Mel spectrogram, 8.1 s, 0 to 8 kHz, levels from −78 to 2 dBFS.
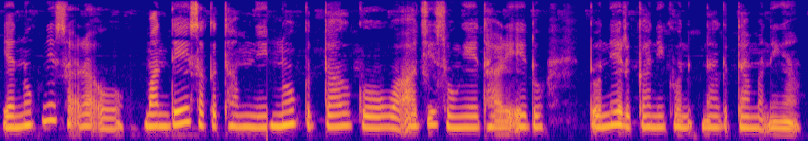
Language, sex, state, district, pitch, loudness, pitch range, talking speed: Garo, female, Meghalaya, West Garo Hills, 210 Hz, -17 LUFS, 200-225 Hz, 110 wpm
